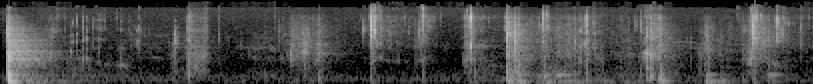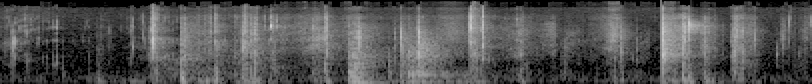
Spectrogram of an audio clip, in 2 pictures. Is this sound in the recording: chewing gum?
yes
